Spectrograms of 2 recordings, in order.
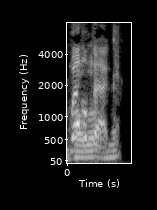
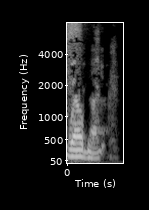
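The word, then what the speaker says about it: Houellebecq: Welbeck. Michel Welbeck. Yes. – Welbeck.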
